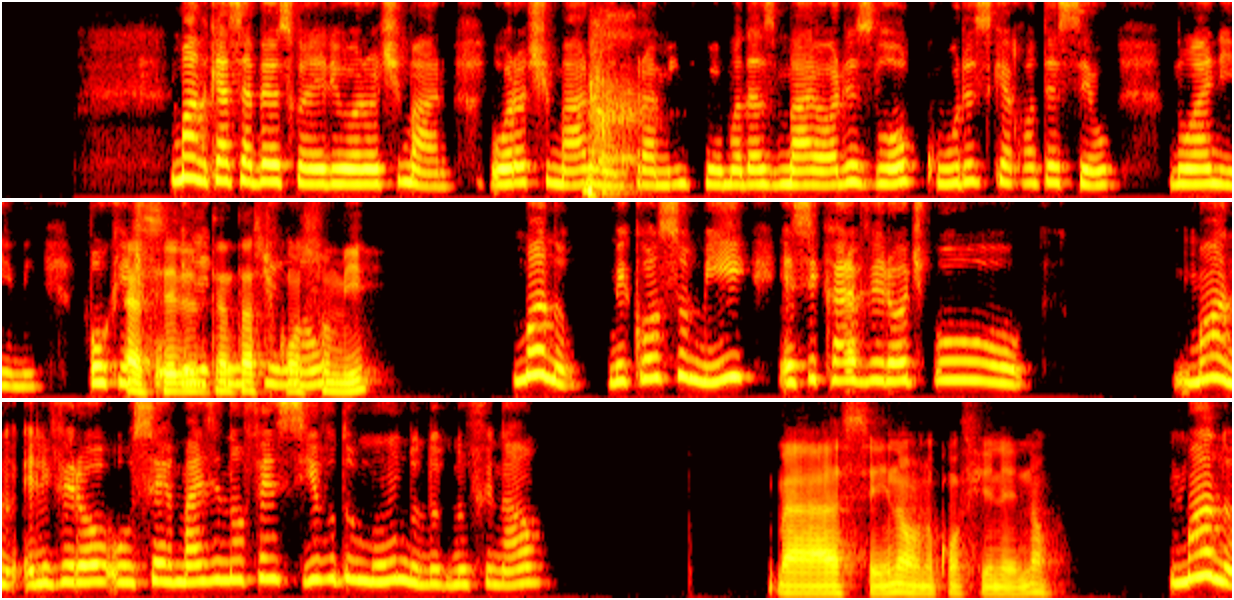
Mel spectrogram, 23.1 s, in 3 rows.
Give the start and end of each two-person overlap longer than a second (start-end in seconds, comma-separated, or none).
8.4-9.8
